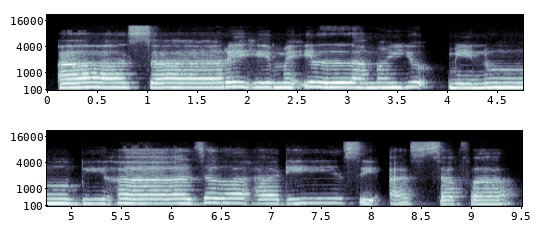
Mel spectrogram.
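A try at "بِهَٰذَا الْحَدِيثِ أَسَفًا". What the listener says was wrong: Nah, yang sa gini tuh, keluarin lidahnya. Hadisi, hadisi, gitu. Zalnya juga, zal yang bentuknya begini, dikeluarin lidahnya. Bihadzal hadisi asafa, dikeluarin. Beda dia kan bunyi yang si dengan sin. Kalau yang si harus keluar lidah. Kalau yang sin, ini baru yang sin kayak kita sin biasa.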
